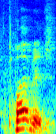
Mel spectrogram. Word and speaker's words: Plevich: Plevich. Dude, I was close. I was pretty close. You just got to pronounce it the way it's Yeah.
